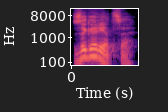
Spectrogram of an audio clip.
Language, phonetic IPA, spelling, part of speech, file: Russian, [zəɡɐˈrʲet͡sːə], загореться, verb, Ru-загореться.ogg
- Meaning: 1. to catch fire 2. to light up, to turn on, to come on (of a light source) 3. to break out 4. to be eager (for), to light up 5. to feel an urge 6. passive of загоре́ть (zagorétʹ)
